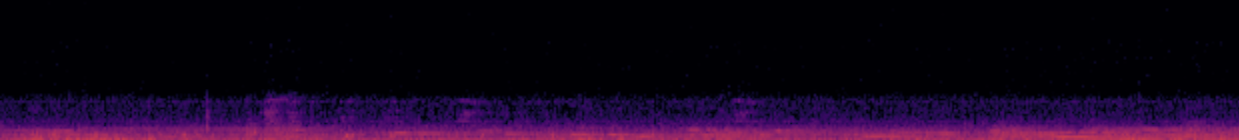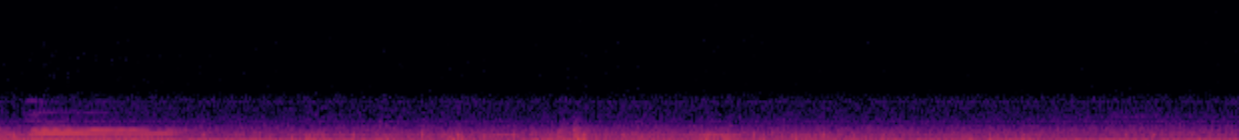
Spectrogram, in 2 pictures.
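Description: Video game music plays faintly through a television speaker.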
